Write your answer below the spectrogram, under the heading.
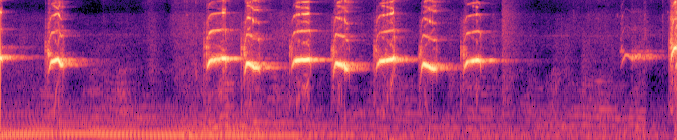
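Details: Cucak ijo lure song meant to stir young birds into singing: a run of seven loud, bright whistled notes, each sliding downward, repeated about every quarter second, after a low droning hum that fades out.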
